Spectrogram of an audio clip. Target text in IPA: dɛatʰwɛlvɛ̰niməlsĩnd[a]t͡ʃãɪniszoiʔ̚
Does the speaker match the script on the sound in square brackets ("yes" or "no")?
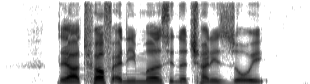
no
